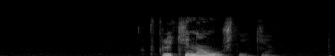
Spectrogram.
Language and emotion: Russian, angry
